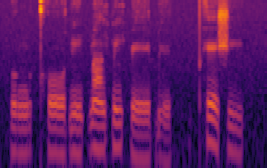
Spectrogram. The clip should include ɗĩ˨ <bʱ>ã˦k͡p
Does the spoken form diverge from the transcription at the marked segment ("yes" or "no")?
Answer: yes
